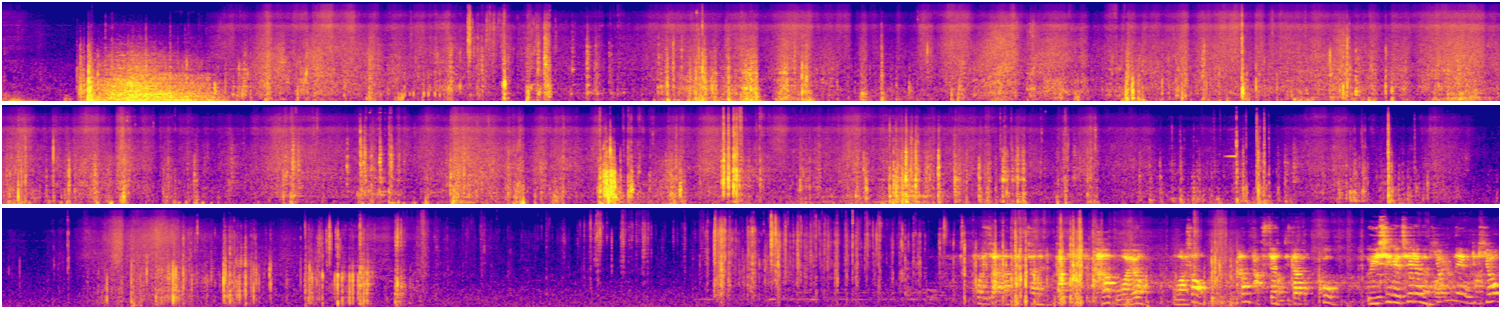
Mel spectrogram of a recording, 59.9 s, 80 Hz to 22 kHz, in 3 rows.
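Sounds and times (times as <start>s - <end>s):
objects being handled: 47.5s - 55.5s.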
